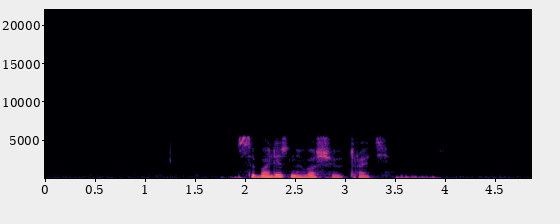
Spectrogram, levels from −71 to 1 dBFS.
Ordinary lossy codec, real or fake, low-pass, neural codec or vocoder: none; fake; 5.4 kHz; vocoder, 44.1 kHz, 128 mel bands every 512 samples, BigVGAN v2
